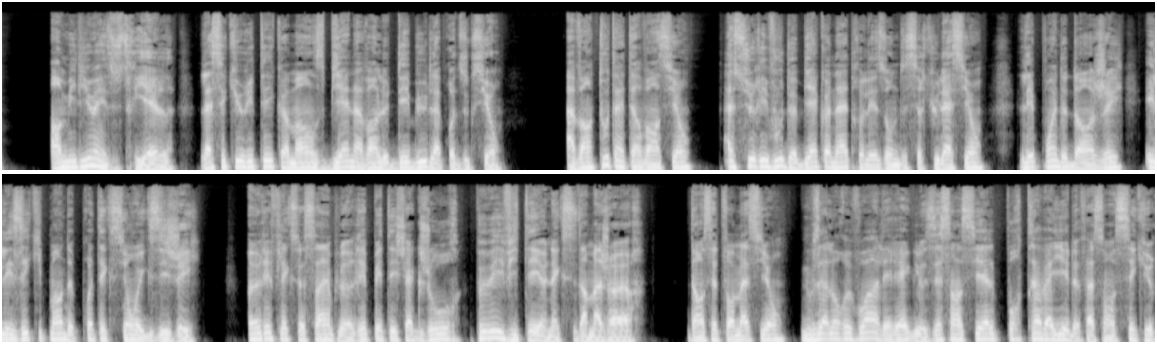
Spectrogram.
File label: E-LEARNING Serious Credible Safety Factory Floor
